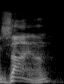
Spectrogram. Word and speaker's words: Zion: He said his name is really Zion.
